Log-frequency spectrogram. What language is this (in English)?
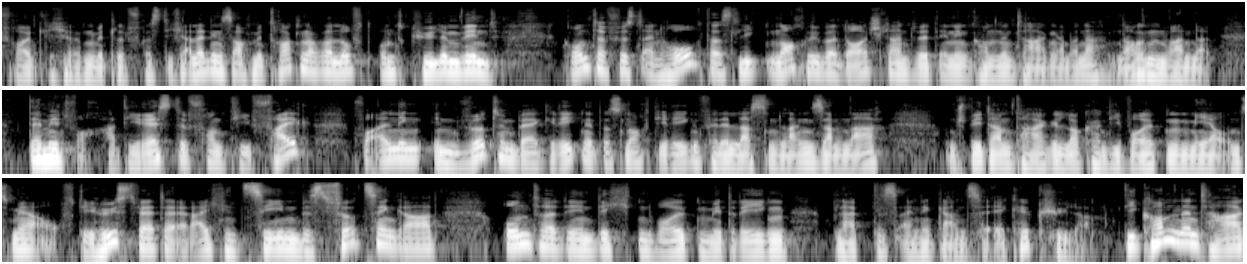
German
